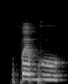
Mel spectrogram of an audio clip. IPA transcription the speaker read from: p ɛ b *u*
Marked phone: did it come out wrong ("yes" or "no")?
no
